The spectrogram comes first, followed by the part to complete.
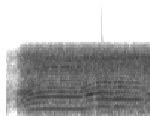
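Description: Chainsaw running at high speed, cutting into the trunk of a dead tree; it starts about a quarter second in and holds steady, rising slightly in pitch midway.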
